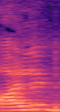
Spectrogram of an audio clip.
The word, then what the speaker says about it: island: के बाद, कि जो आइलैंड, जो ISLAND जो है ये वर्ड है, ये जो आप अभी पढ़ते हैं उसे आइलैंड पढ़ते हैं, यहाँ पर एस को साइलेंट करते हैं।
